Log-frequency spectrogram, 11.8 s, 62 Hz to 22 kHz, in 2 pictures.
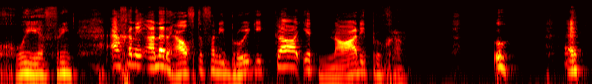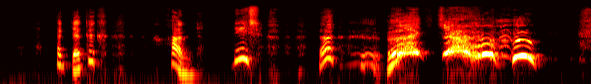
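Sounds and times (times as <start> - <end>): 
speech: 0.2 - 5.9, 6.5 - 11.8
person gasping: 8.6 - 9.8, 11.6 - 11.8.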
